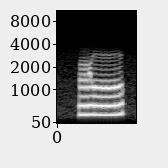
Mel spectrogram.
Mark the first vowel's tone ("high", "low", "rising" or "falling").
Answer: rising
